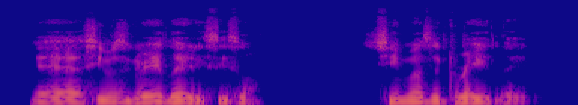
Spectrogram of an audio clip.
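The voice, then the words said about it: Calming Matthew McConaughey impression. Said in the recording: “that calming voice of his ... He went through the entire Matthew McConaughey.”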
